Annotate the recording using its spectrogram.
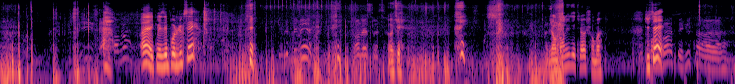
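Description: A bicycle rattles and clicks over rough ground.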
